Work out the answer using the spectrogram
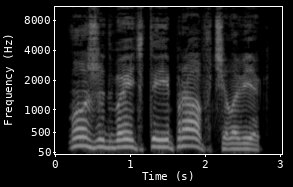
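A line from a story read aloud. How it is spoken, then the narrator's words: Old man's proclaiming voice. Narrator (Russian): возвестил шаман старческим голосом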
